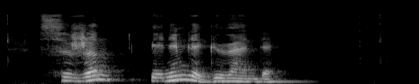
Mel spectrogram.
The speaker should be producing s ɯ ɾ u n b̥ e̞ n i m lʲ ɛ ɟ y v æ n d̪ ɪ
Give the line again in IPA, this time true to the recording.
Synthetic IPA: s ɯ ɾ ɯ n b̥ e̞ n i m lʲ ɛ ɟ y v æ n d̪ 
